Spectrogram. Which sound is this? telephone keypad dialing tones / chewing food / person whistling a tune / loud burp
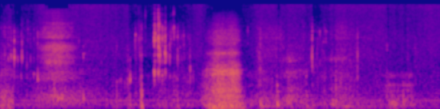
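chewing food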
